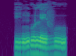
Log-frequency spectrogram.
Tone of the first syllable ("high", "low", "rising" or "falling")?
low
